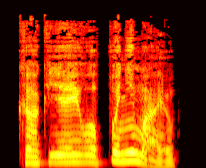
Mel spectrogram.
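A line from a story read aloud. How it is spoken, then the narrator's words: Giggling aside. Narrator (Russian): хихикнула Ореола в сторону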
